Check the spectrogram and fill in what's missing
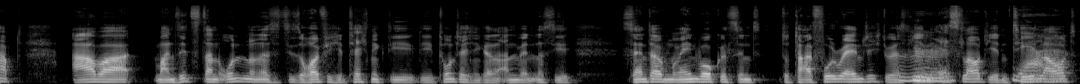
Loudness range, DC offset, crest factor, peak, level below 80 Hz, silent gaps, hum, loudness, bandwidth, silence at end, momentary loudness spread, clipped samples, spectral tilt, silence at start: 5 LU; under 0.1%; 20 dB; -4 dBFS; -64 dBFS; none; none; -24 LUFS; 17 kHz; 0.05 s; 10 LU; under 0.1%; -6 dB/octave; 0 s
